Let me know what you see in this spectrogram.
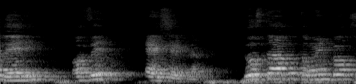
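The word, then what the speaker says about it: et cetera: बहुत से लोग इसको गलत बोलते हैं, इसको एक्सेट्रा बोलते हैं, तो वो EX स्पेलिंग लगा जाते हैं।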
